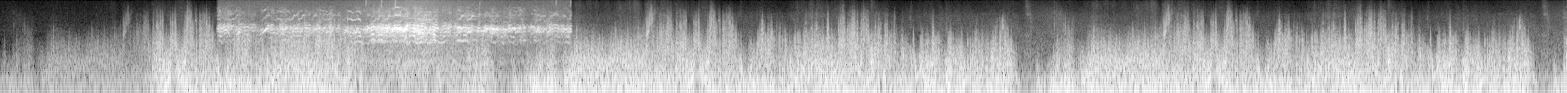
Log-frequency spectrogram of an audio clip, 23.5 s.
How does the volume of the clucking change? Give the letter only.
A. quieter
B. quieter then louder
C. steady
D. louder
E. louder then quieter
E.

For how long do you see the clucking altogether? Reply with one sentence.
You can hear the clucking for 5 seconds altogether.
